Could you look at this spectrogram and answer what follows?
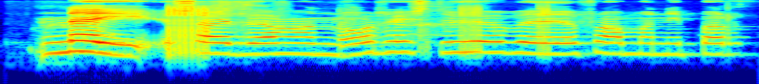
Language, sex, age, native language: Icelandic, male, 11, Icelandic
